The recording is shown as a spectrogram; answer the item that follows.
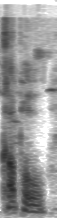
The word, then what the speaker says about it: Coupell: Because it's meant to be pronounced the same way as the word couple, spelt Couple.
